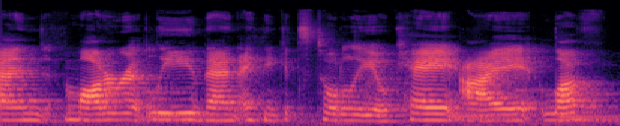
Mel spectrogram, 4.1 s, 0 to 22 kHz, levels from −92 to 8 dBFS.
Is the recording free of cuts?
no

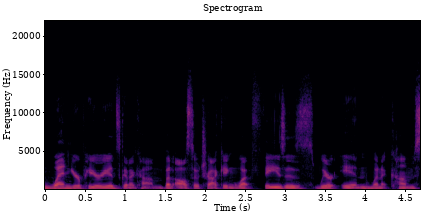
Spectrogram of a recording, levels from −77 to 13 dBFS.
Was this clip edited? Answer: no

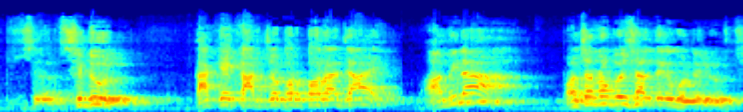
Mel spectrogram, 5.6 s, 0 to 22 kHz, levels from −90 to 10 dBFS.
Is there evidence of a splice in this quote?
yes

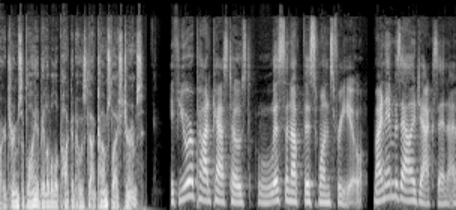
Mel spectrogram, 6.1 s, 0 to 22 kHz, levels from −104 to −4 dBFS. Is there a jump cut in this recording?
yes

